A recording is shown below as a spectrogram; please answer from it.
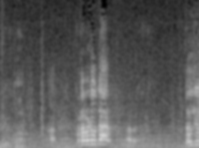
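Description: A person's short, strained shouted cry about a second in, like the 'arre' yells around it, with only faint background noise otherwise.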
